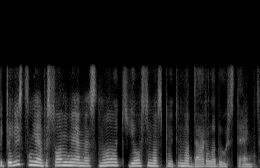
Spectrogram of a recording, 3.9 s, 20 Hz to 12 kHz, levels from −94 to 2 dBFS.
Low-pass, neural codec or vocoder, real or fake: 7.2 kHz; codec, 16 kHz, 1 kbps, FreqCodec, smaller model; fake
